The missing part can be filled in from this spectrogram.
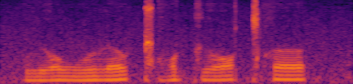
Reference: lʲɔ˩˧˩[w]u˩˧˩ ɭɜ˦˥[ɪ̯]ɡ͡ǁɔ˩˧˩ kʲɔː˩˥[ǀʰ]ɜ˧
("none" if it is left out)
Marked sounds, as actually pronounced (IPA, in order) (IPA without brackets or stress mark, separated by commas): w, ʊ̯, ǀʰ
